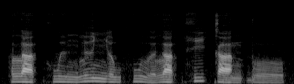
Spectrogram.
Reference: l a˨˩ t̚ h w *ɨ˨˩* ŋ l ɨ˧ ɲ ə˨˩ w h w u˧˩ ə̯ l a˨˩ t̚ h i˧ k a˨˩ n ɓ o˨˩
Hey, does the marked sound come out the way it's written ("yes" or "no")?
yes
